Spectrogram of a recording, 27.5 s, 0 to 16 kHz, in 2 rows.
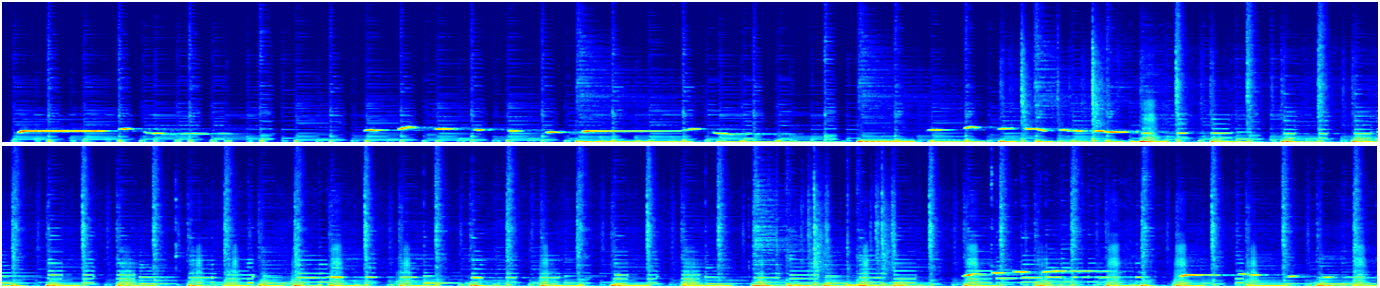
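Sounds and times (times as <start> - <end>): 
guitar picking: 0.0 - 27.5
person whistling: 0.1 - 2.7, 3.6 - 8.1, 9.0 - 15.2, 18.4 - 20.7, 21.3 - 27.5.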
